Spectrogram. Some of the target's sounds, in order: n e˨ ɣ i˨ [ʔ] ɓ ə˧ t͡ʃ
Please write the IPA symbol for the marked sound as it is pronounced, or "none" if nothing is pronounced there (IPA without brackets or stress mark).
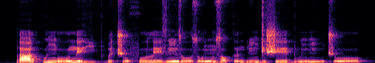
k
